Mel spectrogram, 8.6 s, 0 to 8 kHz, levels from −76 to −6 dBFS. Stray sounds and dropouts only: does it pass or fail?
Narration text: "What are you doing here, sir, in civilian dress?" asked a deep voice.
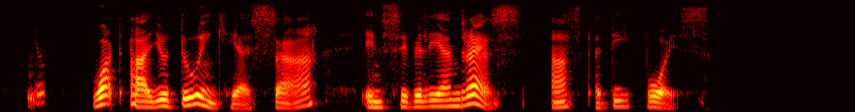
fail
